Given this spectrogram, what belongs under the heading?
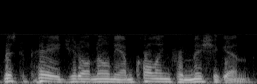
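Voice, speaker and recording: A man's voice: mid-range voice, fairly quick, slight background noise, lightly acted. An actor playing a naive, insistent man phoning with a crackpot idea in a comic radio ad, earnest and oblivious. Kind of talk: comic radio advertisement sketch. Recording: dull, faintly humming radio tape.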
